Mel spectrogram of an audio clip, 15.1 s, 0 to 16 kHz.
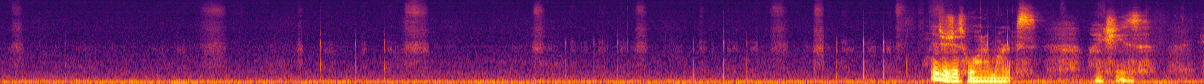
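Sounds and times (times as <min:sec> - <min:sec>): soft breaths: 0:12.8 - 0:15.0.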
